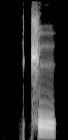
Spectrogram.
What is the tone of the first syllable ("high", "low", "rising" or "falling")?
falling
